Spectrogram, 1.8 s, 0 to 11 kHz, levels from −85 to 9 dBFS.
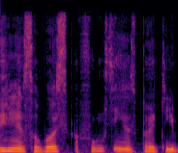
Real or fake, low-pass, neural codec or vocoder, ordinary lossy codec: fake; 9.9 kHz; codec, 44.1 kHz, 1.7 kbps, Pupu-Codec; Opus, 64 kbps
